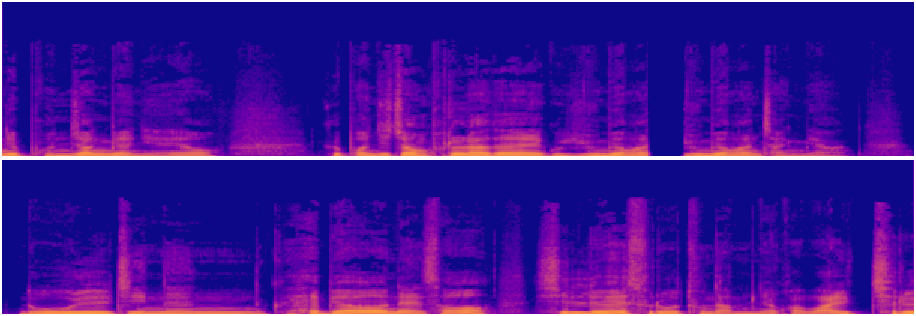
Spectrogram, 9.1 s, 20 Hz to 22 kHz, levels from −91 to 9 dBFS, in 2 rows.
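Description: At 3.23 s a stream reconnect interrupts the speech. The connection dropped, leaving a 149 ms flat gap in the waveform. A fresh decoder then fades in, replaying material from 0.37 s earlier, so the spectrogram repeats a stretch before 3.74 s.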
